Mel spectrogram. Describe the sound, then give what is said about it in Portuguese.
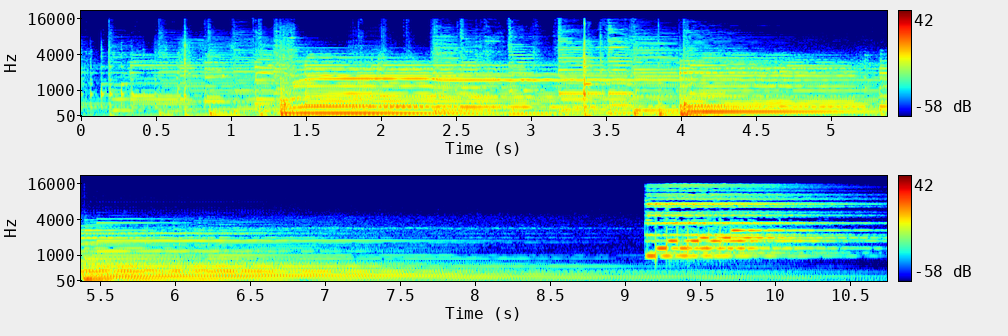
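An electronic shop door chime at a shop with an all-glass front, set off when the door opens as someone passes through, plays a short melody of several ringing notes, each decaying slowly, followed near the end by a brighter, higher chime burst; no one speaks. “Esse barulhinho que faz no começo é porque essas lojas elas têm poucos atendentes. Então, quando a gente passa pela porta, quando a porta abre, a gente passa pela porta, ele faz um sinal”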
